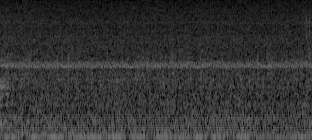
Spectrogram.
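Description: Steady background hiss and low hum with a faint constant high-pitched whine running through it; no distinct sounds.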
